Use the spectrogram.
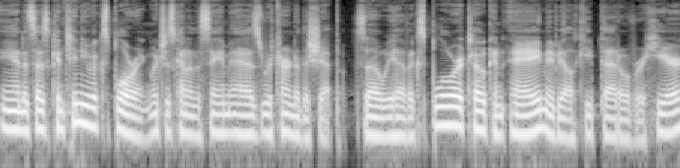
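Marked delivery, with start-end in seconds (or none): none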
